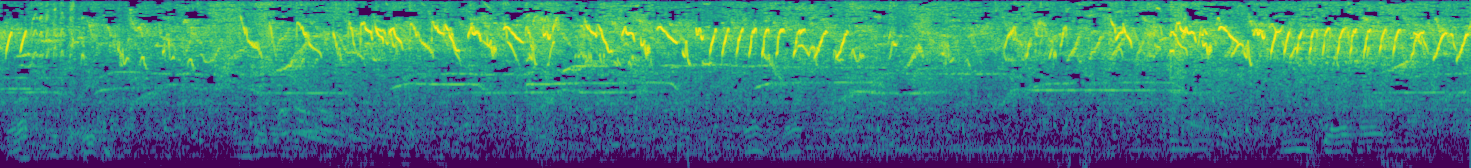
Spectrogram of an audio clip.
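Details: Recording made to train captive white-eyes: several birds in a dense, very high twittering chorus of quick chirps and trills, with a few longer, lower whistles. The mix combines a female in breeding condition calling males, male calls, long canary-like phrases and flowing water.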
